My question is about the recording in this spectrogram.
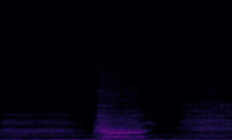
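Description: A woman's single short, audible breath about a second in.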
